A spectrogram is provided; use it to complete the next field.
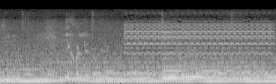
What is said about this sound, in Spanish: Eh, este teléfono está sonando, bueno, ahorita no lo sabemos, pero bueno, quienes ya vimos la telenovela cuatro veces, ya sabemos que están presentándonos el, departamento de un, escritor.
